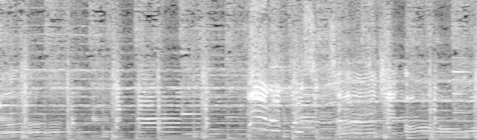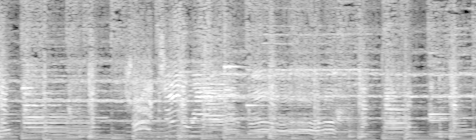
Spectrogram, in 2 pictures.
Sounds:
Music

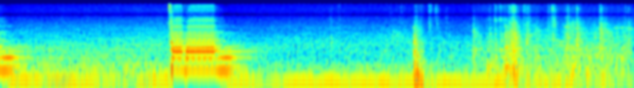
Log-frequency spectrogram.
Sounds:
Vehicle

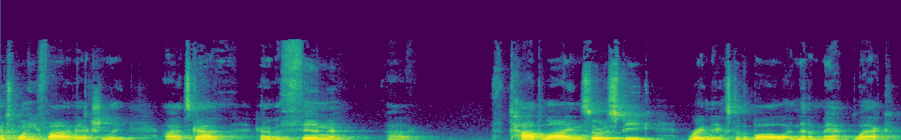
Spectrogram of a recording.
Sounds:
Speech

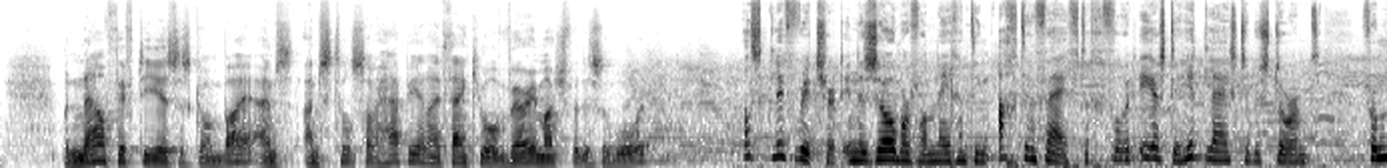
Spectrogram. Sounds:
Music, Speech

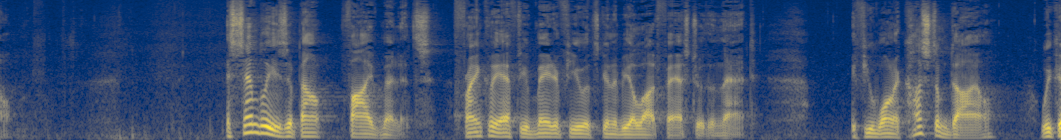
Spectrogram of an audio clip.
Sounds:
Speech

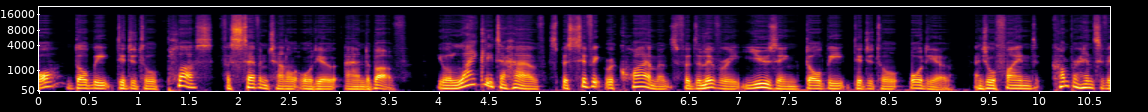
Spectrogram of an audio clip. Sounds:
Speech

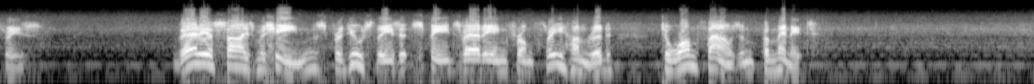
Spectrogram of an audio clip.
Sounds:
Speech

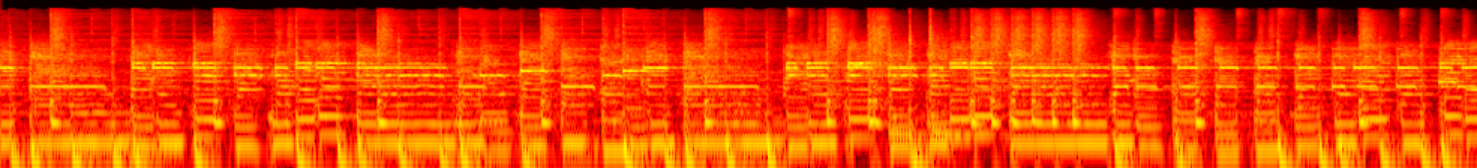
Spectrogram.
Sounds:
Music

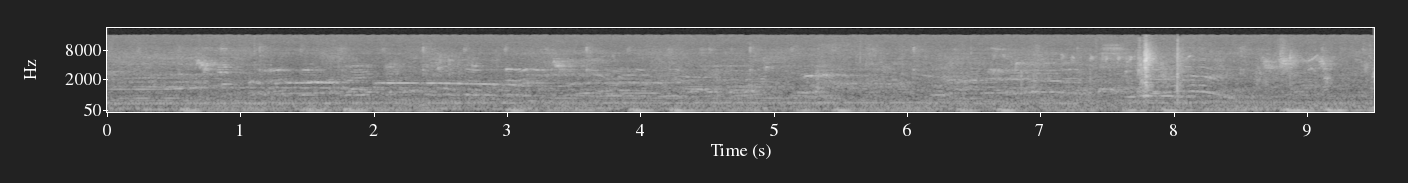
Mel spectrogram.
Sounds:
Bird, tweet, bird song

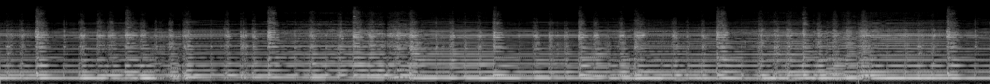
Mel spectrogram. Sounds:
Musical instrument, Violin, Music

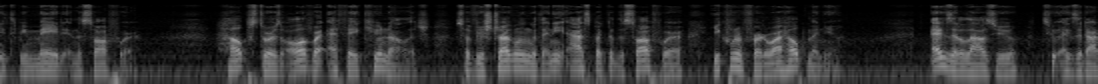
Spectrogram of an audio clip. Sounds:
Speech

